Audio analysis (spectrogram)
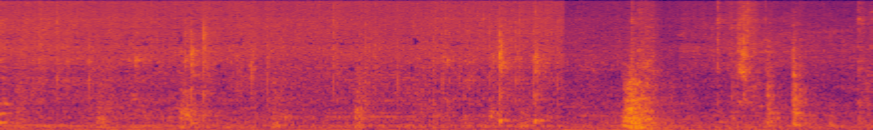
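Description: Mixed vegetables fry in spiced oil with a continuous close sizzle and hiss, broken by stirring scrapes and a few louder bursts near the end.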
